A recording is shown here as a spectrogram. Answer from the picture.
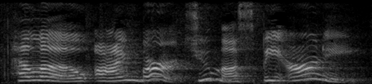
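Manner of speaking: puppet voice. A narrator's reading. Toddler greeting his father at dinner as a TV puppet. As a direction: ham it up as a cheery puppet.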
